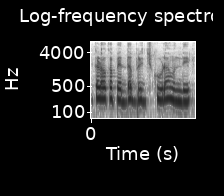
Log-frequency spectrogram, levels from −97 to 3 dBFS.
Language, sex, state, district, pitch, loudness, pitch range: Telugu, female, Telangana, Hyderabad, 215 Hz, -17 LUFS, 200-225 Hz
